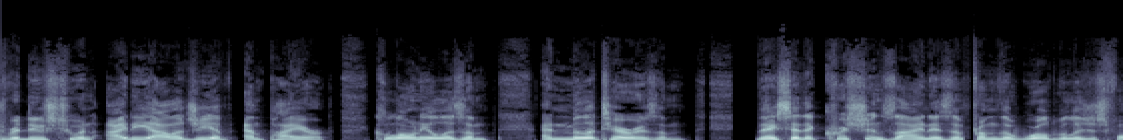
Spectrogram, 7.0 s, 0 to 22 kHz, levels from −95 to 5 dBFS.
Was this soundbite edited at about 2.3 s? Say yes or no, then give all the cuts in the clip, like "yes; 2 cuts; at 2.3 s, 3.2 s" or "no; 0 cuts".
no; 2 cuts; at 4.6 s, 6.0 s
